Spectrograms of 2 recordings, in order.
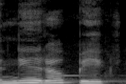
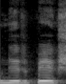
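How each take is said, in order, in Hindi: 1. 'r' के बाद पूरा 'a' स्वर आता है। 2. 'r' और 'p' के बीच कोई स्वर नहीं, 'r' सीधे 'p' से जुड़ता है। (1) "निरपेक्ष ऐसे ही बोलिए" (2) "हम लोग निरपेक्ष बोलते हैं तो लगता है कि ऊपर रा ऐसे लगेगा"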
